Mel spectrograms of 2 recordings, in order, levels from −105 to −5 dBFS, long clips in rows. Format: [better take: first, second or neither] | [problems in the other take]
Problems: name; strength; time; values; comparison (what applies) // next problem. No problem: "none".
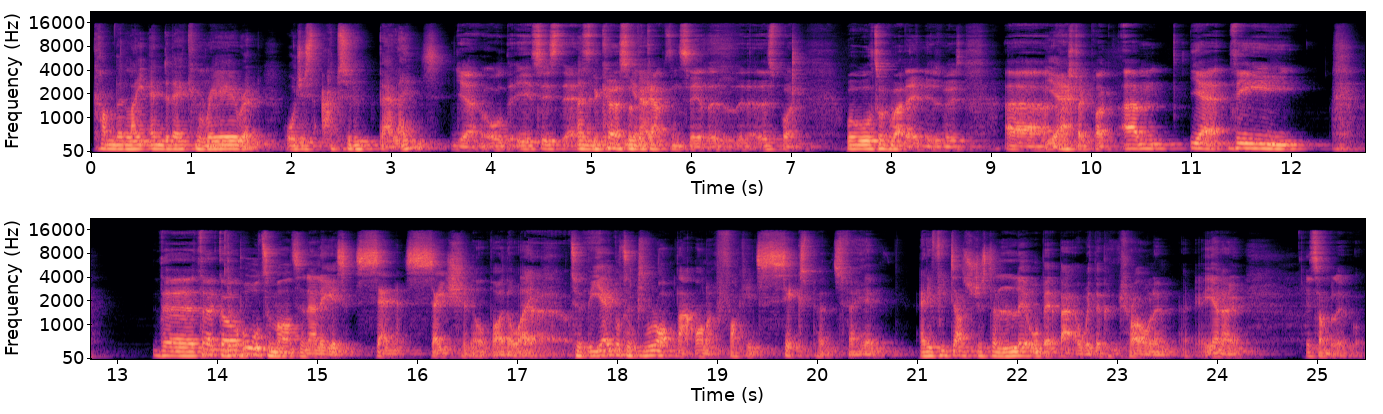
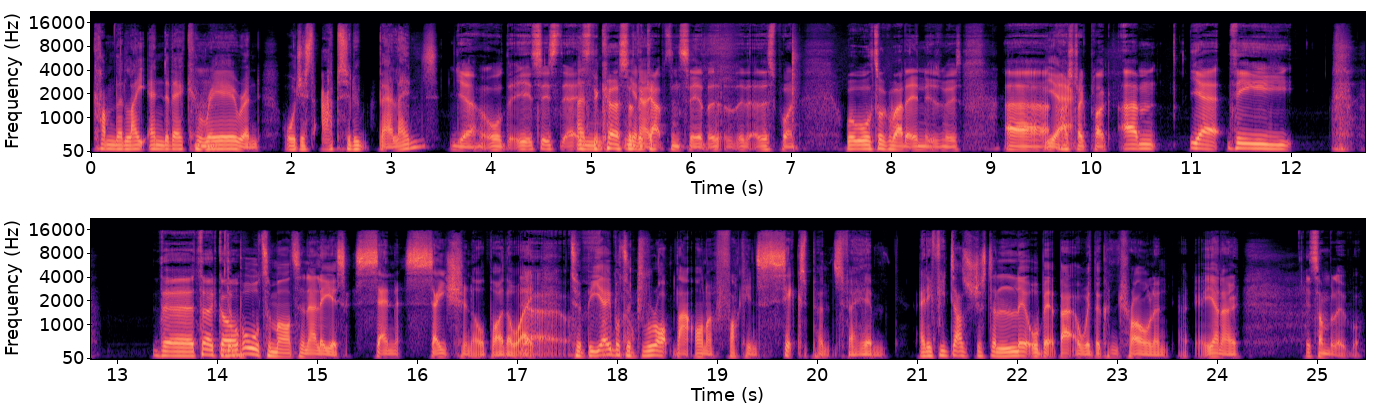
second | room echo; slight; dies away in 0.4 s // off-mic speech; somewhat distant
